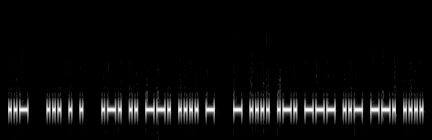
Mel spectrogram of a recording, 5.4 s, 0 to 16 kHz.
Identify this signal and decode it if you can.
Morse code, heard as a keyed tone, about 34 wpm, 700 Hz. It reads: U SEE RIGHT THROUGH
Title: Sentences from Top 200 Words and Abbreviations 35wpm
